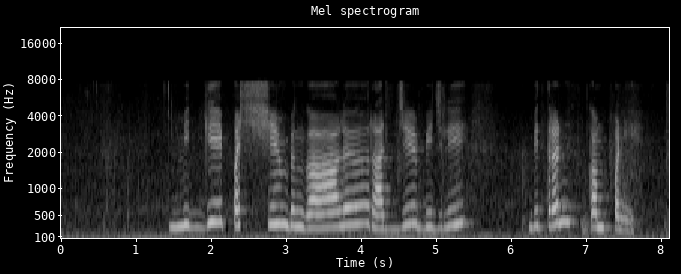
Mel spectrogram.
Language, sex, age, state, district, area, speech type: Dogri, female, 30-45, Jammu and Kashmir, Kathua, rural, read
